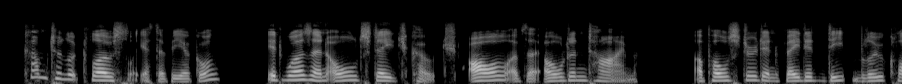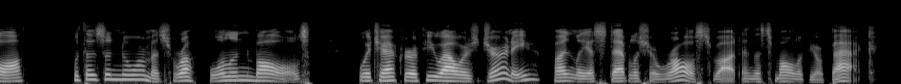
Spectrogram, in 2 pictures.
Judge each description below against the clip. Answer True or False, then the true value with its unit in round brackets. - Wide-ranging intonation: False (4.2 semitones)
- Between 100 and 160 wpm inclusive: True (155 wpm)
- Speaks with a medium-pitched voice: True (175 Hz)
